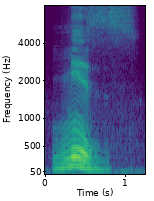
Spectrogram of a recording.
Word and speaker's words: Ms: is this one Ms the MS is pronounced Miz Miz and we only use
